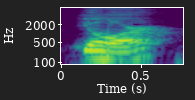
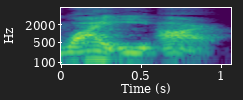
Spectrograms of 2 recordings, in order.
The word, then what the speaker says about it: you're: Modi so Modi this the perfect pronunciation is your you a little bit faster you're you're and typical American year year so it actually kind of sounds like Yer you're still recuperating yeah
